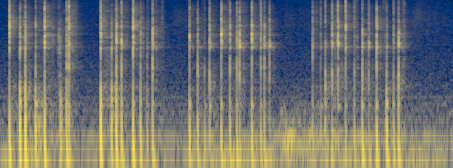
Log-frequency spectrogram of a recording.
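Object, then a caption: Cardboard tube. A large, empty, hollow white cardboard tube is tapped rapidly with long acrylic nails and natural nails. Three quick bursts of sharp, bright clicking taps each carry a faint low, hollow thump and stop almost instantly, with short quiet gaps between bursts.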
